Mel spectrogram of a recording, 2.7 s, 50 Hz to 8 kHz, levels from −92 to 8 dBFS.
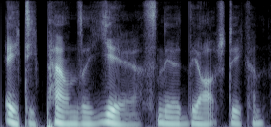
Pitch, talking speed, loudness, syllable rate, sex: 105 Hz, 155 wpm, -21 LUFS, 4.4 syllables/s, male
